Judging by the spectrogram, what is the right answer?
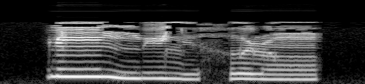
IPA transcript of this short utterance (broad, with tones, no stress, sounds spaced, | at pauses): ɽ ẽː˥ ŋ͡m y˨ lʲ ə̤˩ h ʊ˨ ɭ õ˩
